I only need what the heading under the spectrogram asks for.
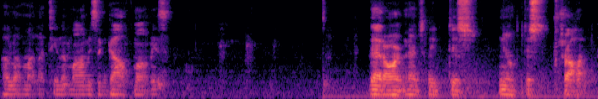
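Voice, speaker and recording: A man co-hosting a casual podcast, cracking crude jokes and laughing loudly. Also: low-pitched, monotone, moderate pace, a little hiss or hum. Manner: crude joker, loud laughs. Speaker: podcast co-host. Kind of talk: casual podcast reaction chat.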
